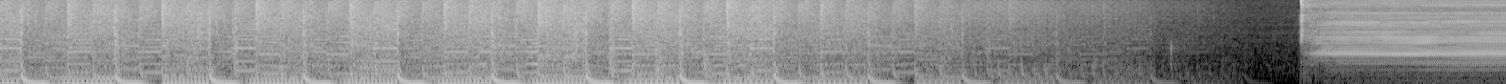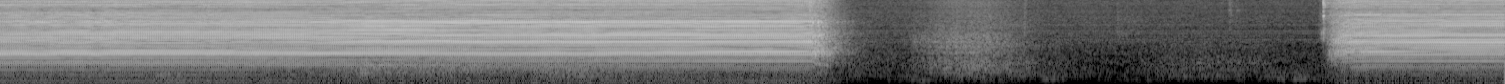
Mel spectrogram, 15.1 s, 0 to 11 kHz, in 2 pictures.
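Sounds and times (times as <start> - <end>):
hair clipper running: 6.5 - 11.8, 14.2 - 15.0.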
